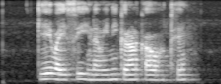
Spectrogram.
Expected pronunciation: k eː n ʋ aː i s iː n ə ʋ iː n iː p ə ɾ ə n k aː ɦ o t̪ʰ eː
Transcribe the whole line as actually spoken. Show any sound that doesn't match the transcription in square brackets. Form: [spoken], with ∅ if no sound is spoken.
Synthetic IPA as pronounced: k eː [∅] ʋ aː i s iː n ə ʋ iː n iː [k] ə ɾ ə [ɳ] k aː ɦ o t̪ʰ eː

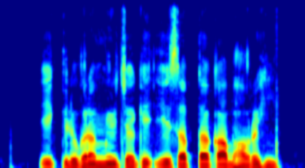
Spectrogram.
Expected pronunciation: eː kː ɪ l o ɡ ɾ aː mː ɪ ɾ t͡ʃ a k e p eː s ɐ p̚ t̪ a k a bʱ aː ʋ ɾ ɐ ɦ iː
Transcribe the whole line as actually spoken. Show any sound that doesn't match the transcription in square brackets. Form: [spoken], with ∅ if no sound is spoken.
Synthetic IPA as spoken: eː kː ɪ l o ɡ ɾ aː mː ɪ ɾ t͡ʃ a k e [ʔ] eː s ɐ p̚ t̪ a k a bʱ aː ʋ ɾ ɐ ɦ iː

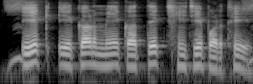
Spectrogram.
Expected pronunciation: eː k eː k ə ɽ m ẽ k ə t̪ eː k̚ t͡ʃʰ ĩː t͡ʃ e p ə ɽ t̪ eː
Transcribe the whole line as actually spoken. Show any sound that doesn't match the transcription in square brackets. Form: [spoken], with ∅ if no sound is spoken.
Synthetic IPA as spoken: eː k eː k ə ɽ m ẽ k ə t̪ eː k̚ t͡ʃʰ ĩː t͡ʃ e p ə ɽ [t̪ʰ] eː

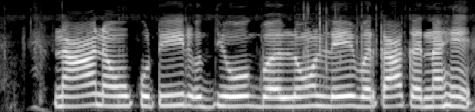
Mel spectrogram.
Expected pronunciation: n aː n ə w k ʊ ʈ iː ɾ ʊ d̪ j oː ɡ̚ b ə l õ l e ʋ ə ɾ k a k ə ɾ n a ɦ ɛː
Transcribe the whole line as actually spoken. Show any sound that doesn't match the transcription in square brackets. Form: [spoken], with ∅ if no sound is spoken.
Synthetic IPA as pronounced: n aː n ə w k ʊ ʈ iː ɾ ʊ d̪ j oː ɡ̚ b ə l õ l e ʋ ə ɾ k a k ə ɾ n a ɦ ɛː

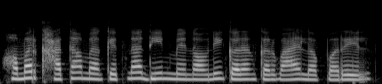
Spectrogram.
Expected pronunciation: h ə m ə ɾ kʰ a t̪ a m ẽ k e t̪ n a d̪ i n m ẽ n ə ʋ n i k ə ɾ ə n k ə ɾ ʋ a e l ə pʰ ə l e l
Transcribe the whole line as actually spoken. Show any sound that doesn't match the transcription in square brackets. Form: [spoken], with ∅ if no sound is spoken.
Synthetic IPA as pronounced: h ə m ə ɾ kʰ a t̪ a m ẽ k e t̪ n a d̪ i n m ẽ n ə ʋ n i k ə ɾ ə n k ə ɾ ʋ a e l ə [p] ə [ɾ] e l

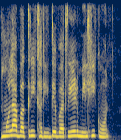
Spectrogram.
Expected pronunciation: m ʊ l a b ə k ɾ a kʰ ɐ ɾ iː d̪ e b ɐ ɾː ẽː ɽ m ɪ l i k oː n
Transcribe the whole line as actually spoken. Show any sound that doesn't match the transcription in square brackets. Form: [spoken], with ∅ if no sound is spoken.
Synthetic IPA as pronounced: m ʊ l a b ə k ɾ [i] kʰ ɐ ɾ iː d̪ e b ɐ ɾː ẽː ɽ m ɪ l i k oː n

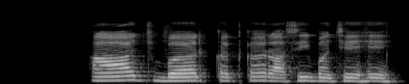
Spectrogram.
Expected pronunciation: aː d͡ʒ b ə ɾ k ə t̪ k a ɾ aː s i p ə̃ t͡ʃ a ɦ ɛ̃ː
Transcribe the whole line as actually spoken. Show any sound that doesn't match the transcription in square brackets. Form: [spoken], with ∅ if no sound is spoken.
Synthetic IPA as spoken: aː d͡ʒ b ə ɾ k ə t̪ k a ɾ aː s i [b] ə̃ t͡ʃ [e] ɦ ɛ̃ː

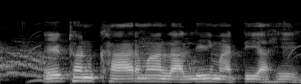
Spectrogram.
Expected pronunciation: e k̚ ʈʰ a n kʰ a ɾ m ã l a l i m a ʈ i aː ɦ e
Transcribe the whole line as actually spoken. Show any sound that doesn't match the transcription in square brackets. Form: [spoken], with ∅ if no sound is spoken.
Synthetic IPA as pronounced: e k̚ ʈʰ [ə] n kʰ a ɾ m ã l a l i m a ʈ i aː ɦ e

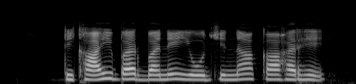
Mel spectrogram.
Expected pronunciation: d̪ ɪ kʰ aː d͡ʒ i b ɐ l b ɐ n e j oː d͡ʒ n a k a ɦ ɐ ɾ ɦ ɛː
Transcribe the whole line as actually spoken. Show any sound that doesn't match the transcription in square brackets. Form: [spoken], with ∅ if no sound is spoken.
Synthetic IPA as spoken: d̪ ɪ kʰ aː [∅] i b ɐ [ɾ] b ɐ n e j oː d͡ʒ n a k a ɦ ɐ ɾ ɦ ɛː

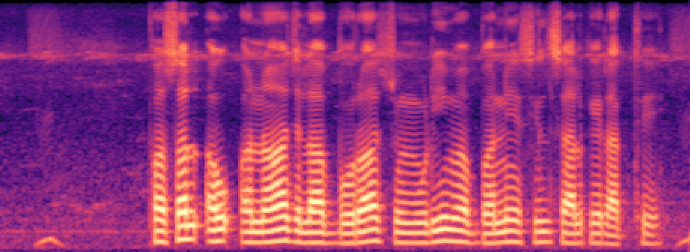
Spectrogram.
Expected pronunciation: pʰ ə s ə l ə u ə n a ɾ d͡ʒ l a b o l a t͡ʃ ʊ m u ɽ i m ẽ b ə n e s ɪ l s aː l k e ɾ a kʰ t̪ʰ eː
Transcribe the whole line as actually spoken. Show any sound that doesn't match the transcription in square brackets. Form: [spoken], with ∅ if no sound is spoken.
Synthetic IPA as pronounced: pʰ ə s ə l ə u ə n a [∅] d͡ʒ l a b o [ɾ] a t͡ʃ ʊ m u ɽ i m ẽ b ə n e s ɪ l s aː l k e ɾ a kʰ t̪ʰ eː

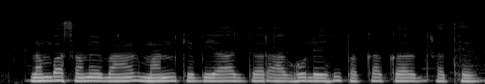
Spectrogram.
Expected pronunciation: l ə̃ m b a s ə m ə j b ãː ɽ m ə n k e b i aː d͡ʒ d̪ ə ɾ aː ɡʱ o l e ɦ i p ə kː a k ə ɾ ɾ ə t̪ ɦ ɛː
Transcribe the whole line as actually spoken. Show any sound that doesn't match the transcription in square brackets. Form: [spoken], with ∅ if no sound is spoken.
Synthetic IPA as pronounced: l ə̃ m b a s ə m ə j b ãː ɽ m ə n k e b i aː d͡ʒ d̪ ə ɾ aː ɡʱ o l e ɦ i p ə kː a k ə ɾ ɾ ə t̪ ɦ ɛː

